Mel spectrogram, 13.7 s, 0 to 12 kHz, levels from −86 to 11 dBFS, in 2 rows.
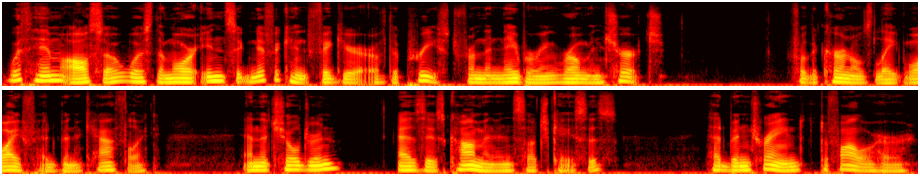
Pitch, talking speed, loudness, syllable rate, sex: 110 Hz, 175 wpm, -20 LUFS, 5.3 syllables/s, male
